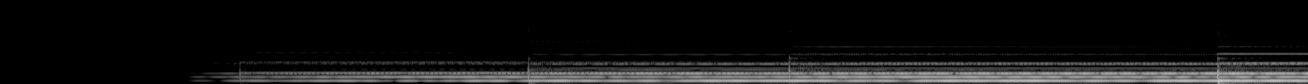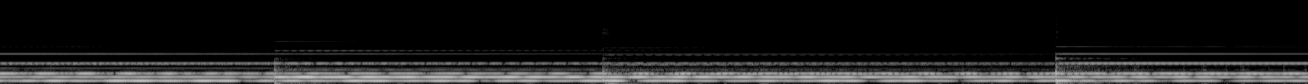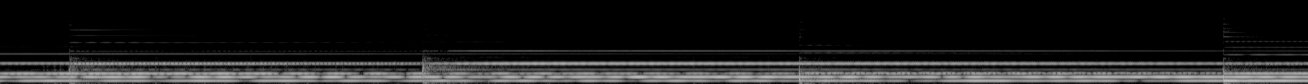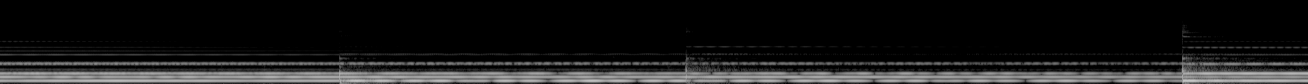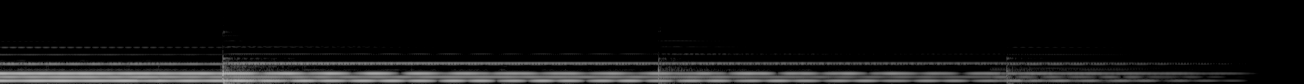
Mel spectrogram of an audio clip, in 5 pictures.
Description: Musik für Meditation mit planetarischen Tönen
eingespielt mit PlanetenKlangschalen und ChakraKlangschalen.
Musik mit Klangschalen und Planetentönen 7.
